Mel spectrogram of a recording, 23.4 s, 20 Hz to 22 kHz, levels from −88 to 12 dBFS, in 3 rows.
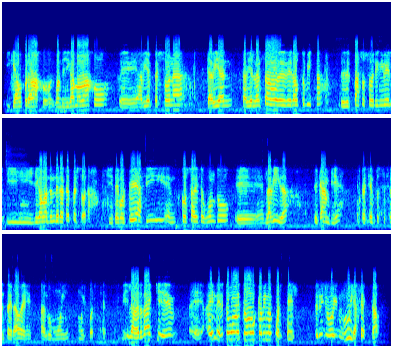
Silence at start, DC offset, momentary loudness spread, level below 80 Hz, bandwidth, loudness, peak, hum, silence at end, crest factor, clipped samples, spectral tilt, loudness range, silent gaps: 0.1 s; under 0.1%; 13 LU; -62 dBFS; 6.6 kHz; -24 LUFS; -10 dBFS; none; 0.25 s; 14 dB; under 0.1%; -5 dB/octave; 4 LU; none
